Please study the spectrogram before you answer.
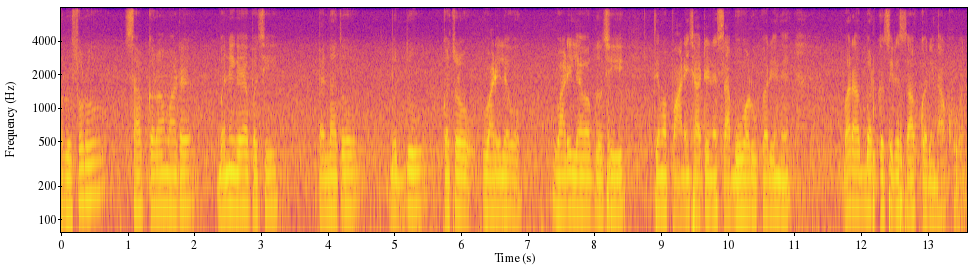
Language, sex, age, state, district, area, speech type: Gujarati, male, 18-30, Gujarat, Valsad, rural, spontaneous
